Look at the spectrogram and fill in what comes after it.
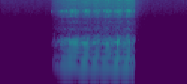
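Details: Loud buzzing, rattling snore under a second long from a sleeping one-year-old Boston terrier; ordinary snoring.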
